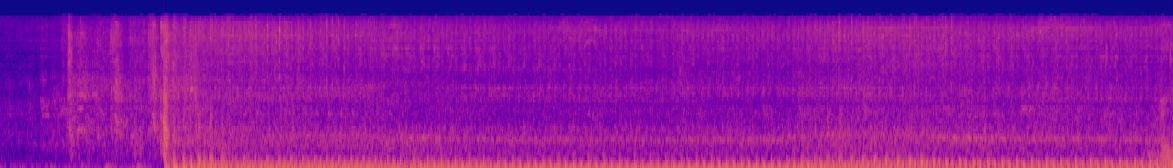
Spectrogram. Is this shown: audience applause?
no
